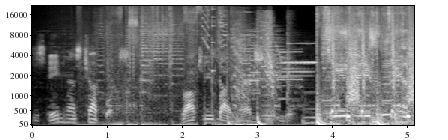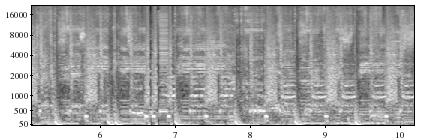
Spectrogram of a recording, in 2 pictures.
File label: private chat voice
